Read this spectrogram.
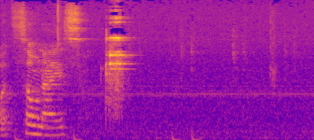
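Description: A glass stopper clinks against a glass bottle.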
